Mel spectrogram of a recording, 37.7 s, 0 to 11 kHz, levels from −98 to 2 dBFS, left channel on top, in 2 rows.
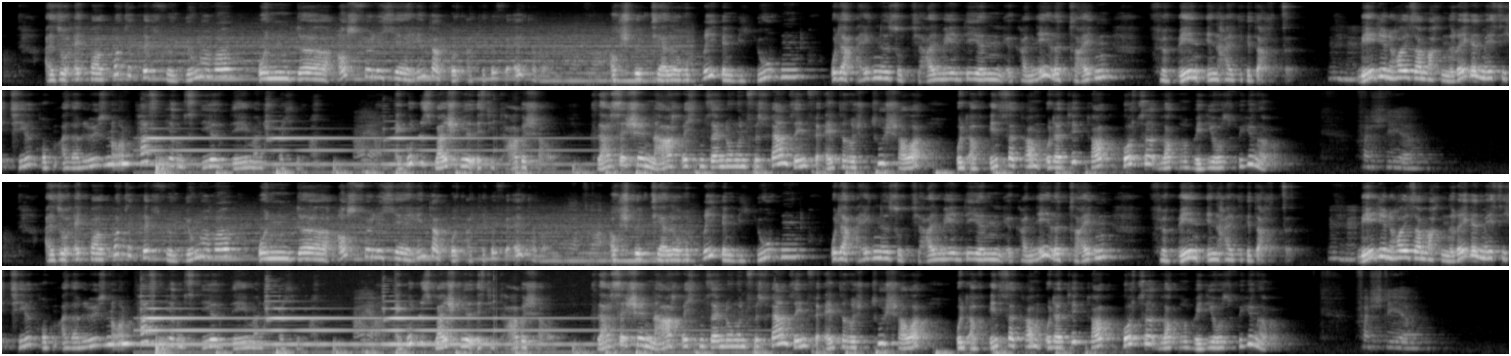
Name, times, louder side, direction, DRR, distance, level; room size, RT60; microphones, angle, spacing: voice 1, 0.5-2.9 3.2-6.8 7.6-10.0 10.4-13.8 14.4-15.8 17.0-22.8 23.8-25.7 26.3-30.3 30.8-34.8, equal, ahead, 2 dB, 0.6 m, -27 dB
sound 1, 0.7-8.7, left 2 dB, 70° left, 3.3 m, -42 dB
voice 2, 7.0-7.6 16.6-17.0 23.2-23.7 35.8-36.5, right 1 dB, 60° right, 1 dB, 3.1 m, -46 dB
Bell, 20.5-28.5, right 7 dB, 75° right, 0.5 m, -29 dB
sound 2, 20.7-21.6 21.9-24.2 24.5-32.1 32.4-32.9, right 1 dB, 40° right, 1.0 m, -37 dB
17.5 x 13.5 x 2.5 m, 0.73 s
head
